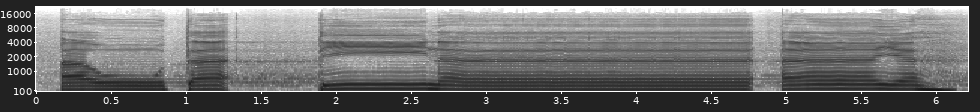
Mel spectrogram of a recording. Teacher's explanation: Huruf na kita panjangkan empat atau lima harakat karena di depan huruf na terdapat alif yang di atasnya terdapat tanda garis bacaan panjang empat atau lima harakat. · Huruf a kita panjangkan dua harakat karena terdapat alif kecil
